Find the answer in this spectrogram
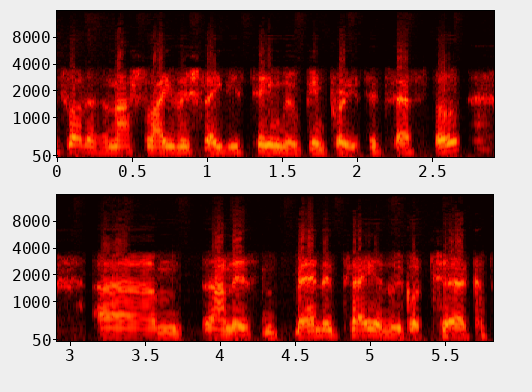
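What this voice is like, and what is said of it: Welsh accent. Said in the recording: “I could listen to you say the word Limerick in a Welsh accent all day”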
